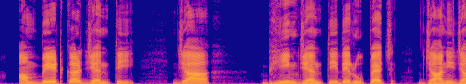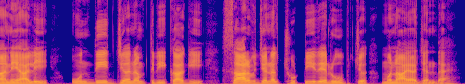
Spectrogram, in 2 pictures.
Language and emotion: Dogri, neutral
